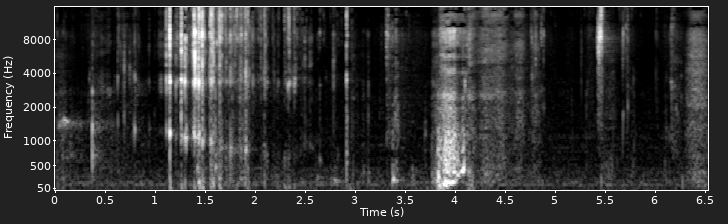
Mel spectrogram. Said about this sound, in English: I was watching you focus so hard on making that crunch.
